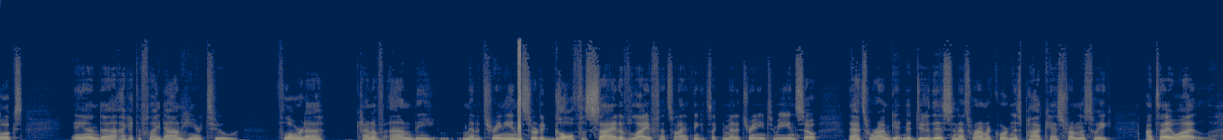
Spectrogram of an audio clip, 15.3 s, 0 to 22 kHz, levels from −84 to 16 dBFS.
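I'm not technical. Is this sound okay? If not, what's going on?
No. At 6.47 to 6.50 s there's a harsh rasp with hard edges: file tags played as audio, where the file's text labels got read as sound.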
